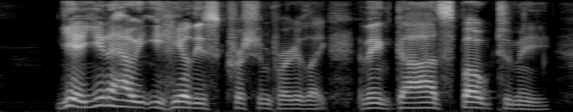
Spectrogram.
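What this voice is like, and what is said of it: Usual voice. Nothing is said of it.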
